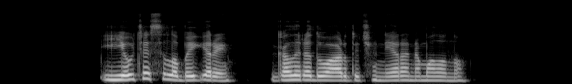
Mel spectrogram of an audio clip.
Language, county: Lithuanian, Kaunas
